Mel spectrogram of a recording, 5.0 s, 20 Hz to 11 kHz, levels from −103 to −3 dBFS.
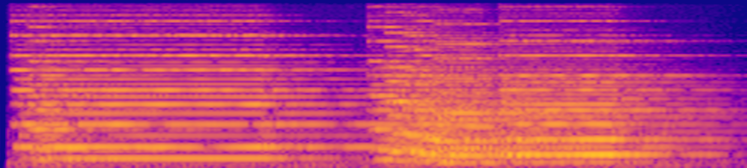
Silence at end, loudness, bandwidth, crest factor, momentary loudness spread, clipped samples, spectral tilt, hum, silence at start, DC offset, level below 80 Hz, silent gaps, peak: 0.15 s; -23 LUFS; 10.5 kHz; 14 dB; 13 LU; under 0.1%; -3.5 dB/octave; none; 0.05 s; under 0.1%; -58 dBFS; none; -10 dBFS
